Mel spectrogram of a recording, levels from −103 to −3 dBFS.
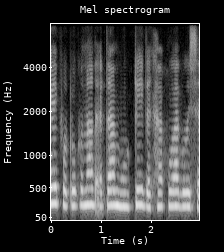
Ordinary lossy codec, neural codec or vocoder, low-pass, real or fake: none; codec, 16 kHz, 2 kbps, FreqCodec, smaller model; none; fake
